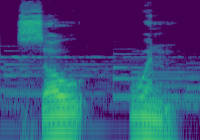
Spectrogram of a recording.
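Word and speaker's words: Samhain: the Celtic people celebrated a day called sewing pronounced so when but spelled Sam hey it was an established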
